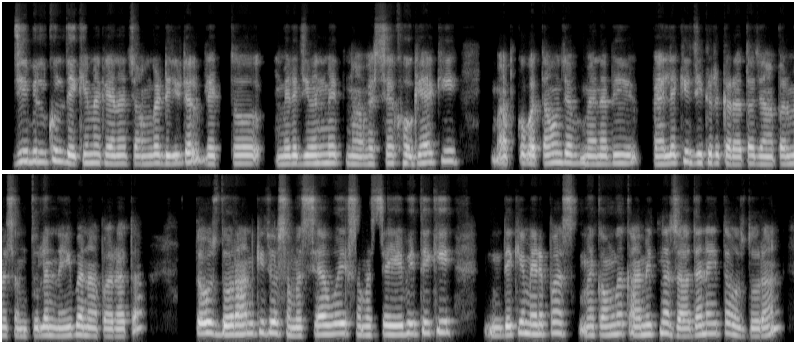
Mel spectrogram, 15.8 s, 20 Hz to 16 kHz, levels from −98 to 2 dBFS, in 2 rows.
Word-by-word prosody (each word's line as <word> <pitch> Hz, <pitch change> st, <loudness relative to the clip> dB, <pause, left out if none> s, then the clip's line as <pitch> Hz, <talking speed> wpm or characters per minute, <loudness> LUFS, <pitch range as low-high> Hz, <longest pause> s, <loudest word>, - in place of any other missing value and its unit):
जी, 215 Hz, +3 st, +1 dB
बिल्कुल 220 Hz, +1 st, -1 dB
देखिए, 190 Hz, -1 st, +1 dB
मैं 190 Hz, 0 st, 0 dB
कहना 175 Hz, -1 st, +1 dB
चाहूँगा 175 Hz, +1 st, -2 dB
डिजिटल 180 Hz, +3 st, +1 dB
ब्रेक 175 Hz, 0 st, -2 dB
तो 175 Hz, -, -1 dB, 0.4 s
मेरे 170 Hz, +1 st, +2 dB
जीवन 175 Hz, +1 st, +2 dB
में 185 Hz, -, +2 dB
इतना 175 Hz, -2 st, -3 dB
आवश्यक 170 Hz, +2 st, -4 dB
हो 180 Hz, -2 st, 0 dB
गया 180 Hz, +3 st, 0 dB
है 200 Hz, -, -1 dB
कि 225 Hz, +2 st, -5 dB, 0.4 s
मैं -, -, -3 dB
आपको 185 Hz, -, -3 dB
बताऊँ 180 Hz, +3 st, +1 dB
जब 190 Hz, -2 st, 0 dB
मैंने 170 Hz, 0 st, 0 dB
अभी 180 Hz, +1 st, 0 dB, 0.2 s
पहले 165 Hz, +2 st, +2 dB
की 215 Hz, +5 st, -3 dB
ज़िक्र 190 Hz, -1 st, -1 dB
करा 170 Hz, -3 st, 0 dB
था 175 Hz, -, +2 dB
जहाँ 165 Hz, -1 st, -1 dB
पर 170 Hz, -, 0 dB
मैं 175 Hz, +1 st, 0 dB
संतुलन 170 Hz, +1 st, -1 dB
नहीं 170 Hz, +1 st, +1 dB
बना 180 Hz, -2 st, +2 dB
पा 160 Hz, -, 0 dB
रहा 160 Hz, 0 st, +1 dB
था, 325 Hz, -, -3 dB, 0.5 s
तो 225 Hz, -, +7 dB
उस 230 Hz, -, +3 dB
दौरान 200 Hz, +2 st, +4 dB
की 235 Hz, +2 st, -3 dB
जो 235 Hz, 0 st, +4 dB
समस्या 185 Hz, -1 st, +1 dB
है -, -, +5 dB
वो 215 Hz, -, +2 dB
एक 220 Hz, 0 st, +4 dB
समस्या 190 Hz, -1 st, 0 dB
ये 195 Hz, 0 st, +5 dB
भी 215 Hz, +1 st, 0 dB
थी 230 Hz, -, +2 dB
कि 240 Hz, -2 st, +2 dB, 0.4 s
उम, 175 Hz, -, -1 dB
देखिए 185 Hz, +6 st, +2 dB
मेरे 210 Hz, -1 st, +3 dB
पास 225 Hz, -1 st, -2 dB
मैं 185 Hz, -, -2 dB
कहूँगा 190 Hz, +3 st, -1 dB
काम 200 Hz, -2 st, 0 dB
इतना 210 Hz, +3 st, 0 dB
ज़्यादा 175 Hz, -1 st, 0 dB
नहीं 215 Hz, +2 st, -1 dB
था 220 Hz, -, 0 dB
उस 175 Hz, -5 st, -2 dB
दौरान। 170 Hz, -, -1 dB
185 Hz, 245 wpm, -24 LUFS, 175-205 Hz, 0.5 s, तो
